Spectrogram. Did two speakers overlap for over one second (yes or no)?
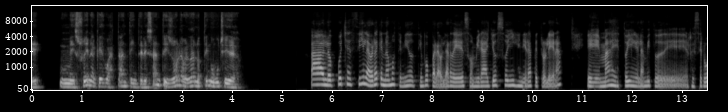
no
